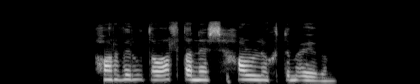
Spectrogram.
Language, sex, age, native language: Icelandic, female, 50-59, Icelandic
